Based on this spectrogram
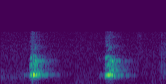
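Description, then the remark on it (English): A dog barks twice, about a second apart, each bark a short, loud, mid-pitched woof, with a fainter sound trailing at the end and no talking. “I like dogs.”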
